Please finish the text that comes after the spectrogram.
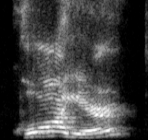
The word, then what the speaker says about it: choir: At 4 p.m., she may attend athletics, choir. How do you say el coro? Choir. Repeat choir. Choir. Very difficult to pronounce choir.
